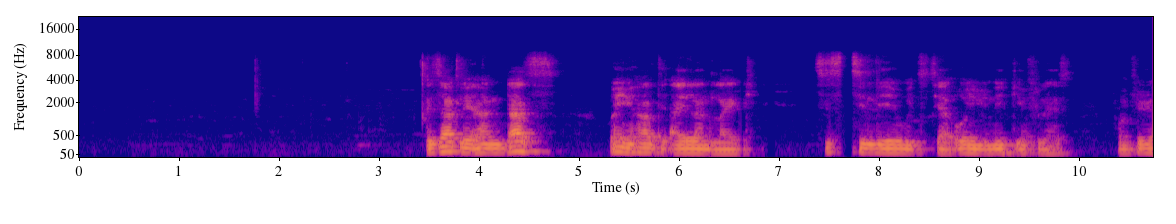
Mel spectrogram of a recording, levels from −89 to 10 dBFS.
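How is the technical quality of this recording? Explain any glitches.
There's one real glitch: a stretch of stutter about two-thirds of the way in. It comes through a call-style Opus path, with the top end stopping around 8 kHz, which fits a modest bitrate of roughly 32 kbps.

From 6.31 to 7.76 s, just after "when you have the" and up to "with their own unique", you get repeated stalls (stutter). Packets showed up late, so the jitter buffer kept running dry, nine times here. Each time the receiver stretched the last bit of sound to cover the hole, up to about 119 ms on the longest one. Nothing is lost, but roughly a fifth of that stretch is filler, so the speech drags and hiccups.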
